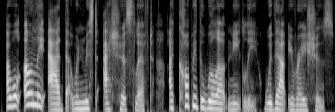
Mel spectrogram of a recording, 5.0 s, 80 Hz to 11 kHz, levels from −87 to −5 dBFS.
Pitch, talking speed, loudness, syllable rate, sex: 195 Hz, 205 wpm, -23 LUFS, 5.8 syllables/s, female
